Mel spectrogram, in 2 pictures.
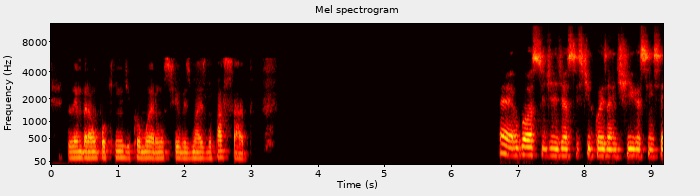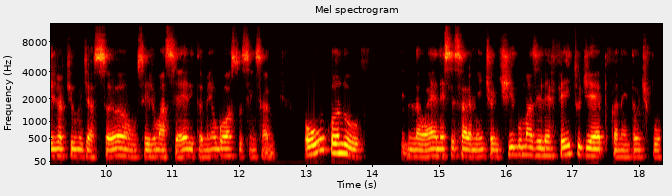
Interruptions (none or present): none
